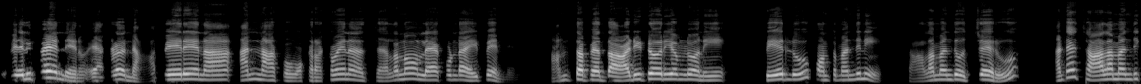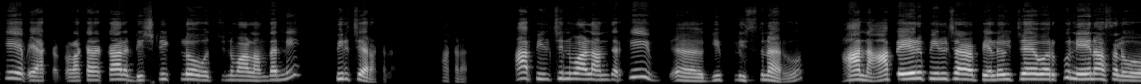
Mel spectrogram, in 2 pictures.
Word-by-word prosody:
వెళ్ళిపోయా 260 +7 +5
నేను. 160 -3 -4 0.2
ఎక్కడో 220 +8 0
నా - - -11 0.2
పేరేనా? 235 -1 +3 0.3
అని 240 +3 -1
నాకు 195 -3 -4
ఒక 160 - -23
రకమైన 230 +7 -2 0.2
చలనం 210 +11 -4
లేకుండా 210 +1 -2
అయిపోయానెను. 170 - -8 0.4
అంత 205 +1 -15 0.2
పెద్ద 205 -1 +2 0.2
ఆడిటోరియంలోని, 235 -2 +1 0.5
పేర్లు 230 +2 +1 0.2
కొంతమందిని 215 +4 -4 0.3
చాలా 145 +8 -7
మందొచ్చారు. 225 -2 -1 0.5
అంటే 330 - +1
చాలా 210 +4 +4
మందికి 250 +4 -4 0.3
యక 180 - -6 0.3
రకరకాల 210 +5 +1
డిస్ట్రిక్ట్‌లో 240 +4 -4
ఒచ్చిన 200 +2 -13
వాళ్ళందరిని 200 - -1 0.4
పిలిచారు 255 -1 -1
అక్కడ, - - -33 0.6
అక్కడ. - - -20 0.6
ఆ - - +7
పిలిచిన 260 +1 -5
వాళ్ళందరికీ 235 - +1 0.4
ఆహ్, 170 -2 -1
గిఫ్ట్‌లిస్తున్నారు. 200 - -4 0.6
ఆ - - +10 0.2
నా 170 - -1 0.2
పేరు 260 +3 +9
పిలిచ 260 0 -2 0.3
పిలిచే 230 +4 +2
వరకు 240 +5 0
నేనసలు 240 -4 +3
225 Hz, 110 wpm, -21 LUFS, 200-245 Hz, 0.6 s, ఆ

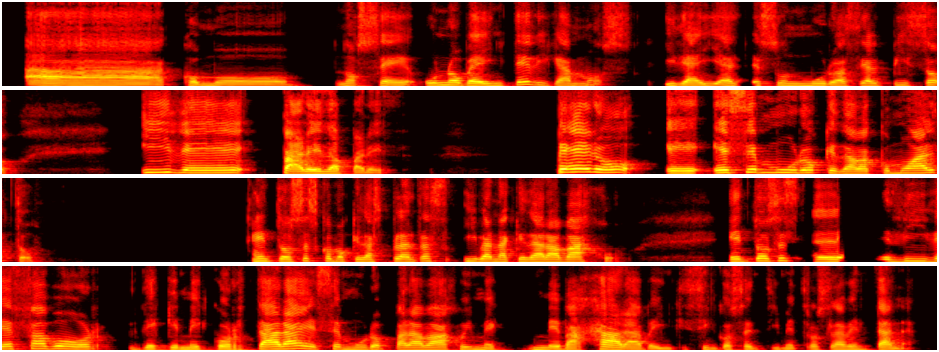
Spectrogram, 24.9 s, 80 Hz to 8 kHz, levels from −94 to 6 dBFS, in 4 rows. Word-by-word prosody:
a 155 -5 0
como, 145 -2 -6 0.2
no 165 +2 -8
sé, 160 -2 -4
1,20 195 +2 +1
digamos. 165 -7 -9 0.2
Y 170 - -6
de 165 - +1
ahí 155 0 -3
ya 165 +1 -1
es 170 +2 -7
un 190 -4 -6
muro 170 -1 -3
hacia 170 +3 -4
el 190 0 -9
piso, 200 +2 -7 0.8
y 265 +2 0
de 235 - +2 0.2
pared 180 +1 +7
a 170 -1 +2
pared. 125 -3 -5 1.1
Pero, 290 0 +8
eh, 200 +1 +2
ese 245 +3 +6
muro 245 -2 0
quedaba 200 -2 +1
como 205 +1 -2
alto. 245 - -1 1.4
Entonces, 205 +2 -2
como 195 -2 -4
que 185 - -6
las 175 0 -3
plantas 205 +3 -3
iban 200 -1 0
a 180 - 0
quedar 175 -1 0
abajo, 195 +2 0 0.7
entonces, 220 +4 -2
le 185 0 +3 0.3
pedí 200 +3 -6
de 215 +2 -1
favor 215 -2 -1
de 160 +2 -6
que 165 -1 -4
me 155 -1 -6
cortara 205 +10 +3
ese 205 -2 -4
muro 190 -1 -6
para 185 - 0
abajo 175 +1 0
y 200 - -7
me 155 -4 -9
me 165 -2 -4
bajara 155 0 +1
25 145 +3 -9
centímetros 150 -1 -11
la 155 -1 -2
ventana, 155 -1 -4
185 Hz, 140 wpm, -23 LUFS, 160-210 Hz, 1.4 s, Pero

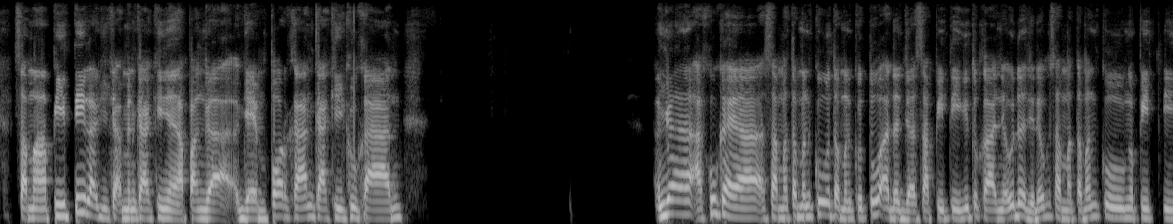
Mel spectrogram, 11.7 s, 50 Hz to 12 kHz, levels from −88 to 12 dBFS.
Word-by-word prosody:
Sama 140 0 +3
PT 175 +6 +3
lagi, 155 -7 0
Kak, - - +1
main 135 - +2
kakinya 135 -3 +2
apa - - +2
nggak 135 -1 +2 0.2
gempor 140 +4 +1
kan 150 +1 +1
kakiku 140 +1 -1
kan. 130 +2 +1 2.6
Enggak, 200 +5 +3
aku 175 - -2
kayak 145 -5 +2
sama 145 0 -2
temenku, 165 +4 -1
temenku 140 -4 -2
tuh 190 +8 -2
ada 135 -7 0
jasa 125 -1 -1
PT 130 +1 -3
gitu 150 +2 -5
kan. 135 -1 0
Ya 130 - -2
udah, 170 +6 0
jadi 130 -7 -1
aku 170 - -10
sama 140 -4 -2
temenku, 145 +3 -2
nge-PT. 145 -1 -4
145 Hz, 160 wpm, -21 LUFS, 135-160 Hz, 2.6 s, Sama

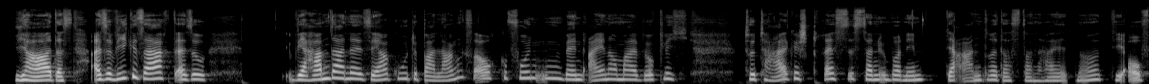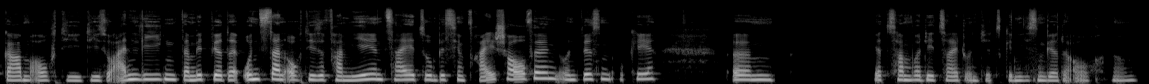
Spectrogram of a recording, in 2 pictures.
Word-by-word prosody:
Ja, 200 -1 +9
das 190 -1 +3 0.2
also 235 +2 +6
wie 265 +5 +4
gesagt 275 -3 +5
also 225 0 +3 0.8
wir 210 -1 +4
haben 230 +5 +6
da 295 -1 +6
'ne 260 -2 +2
sehr 220 0 +1
gute 265 0 -4
Balance 195 - -3
auch 140 +1 -1
gefunden. 290 -2 -3
Wenn 220 -1 +1
einer 225 +5 -1
mal 220 -2 -1
wirklich 235 +3 -4 0.5
total 215 -5 -1
gestresst 255 -1 -2
ist, 235 - -4
dann 220 -1 +3
übernimmt 215 -1 -1 0.2
der 195 -5 -1
andere 200 +8 -3
das 180 -1 -6
dann 170 -1 -6
halt, 175 +2 -5
ne? 205 +5 -3
Die 200 - -1
Aufgaben 190 - 0
auch, 185 -2 -4
die 180 -1 -6
die 185 +1 -5
so 180 +1 -5
anliegen, 230 0 0
damit 215 +2 -1
wir 220 - +6
da 200 -1 0
uns 230 0 +3
dann 230 -3 +3
auch 205 - -2
diese 210 -2 -1
Familienzeit 215 +2 0
so 215 - -1
'n 205 - -3
bisschen 210 -1 -3
freischaufeln 155 - 0
und 215 -2 -4
wissen: 240 0 -1
„Okay, 245 +3 -4 0.8
ähm, 215 -1 0 1.0
jetzt 205 - -6
haben 205 -1 0
wir 205 - -1
die 200 0 -2
Zeit 185 -2 -5
und 180 -1 -8
jetzt - - -11
genießen 185 0 -4
wir 180 -1 -3
da - - -9
auch.“, 180 - -11
ne? 190 0 -8
215 Hz, 170 wpm, -26 LUFS, 195-235 Hz, 1.0 s, Ja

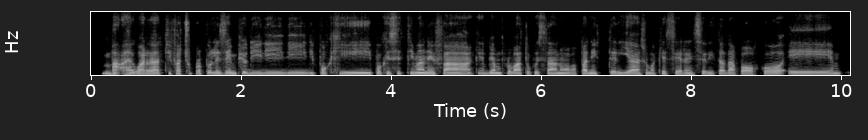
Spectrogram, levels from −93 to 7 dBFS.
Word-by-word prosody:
Ma, 185 -7 +1
ehm, 165 - +3
guarda 150 -1 +4
ti 180 - -12
faccio 185 +1 -3
proprio 190 +2 -2
l'esempio 185 +1 +1
di 185 0 -4
di 175 0 -3
di 170 +1 -3
di 165 +1 -8
pochi 165 -1 +1
poche 180 +2 -3
settimane 185 +1 +2
fa, 180 0 +4
che - - -12
abbiam 160 +2 +1
provato 160 +1 +1
questa 160 -4 -1
nuova 150 +3 0
panetteria, 155 +1 0
insomma 145 -1 -3
che 145 +2 -6
si 150 - -6
era 150 +1 -2
inserita 155 +1 -3
da 165 +2 +1
poco, 165 +4 0
ehm, 150 0 -2
165 Hz, 170 wpm, -31 LUFS, 150-180 Hz, -, guarda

